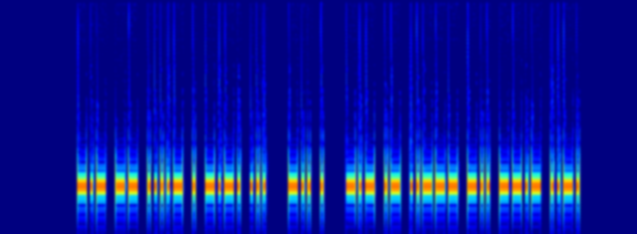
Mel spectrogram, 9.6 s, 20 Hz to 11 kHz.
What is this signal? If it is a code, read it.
Morse code, heard as a keyed tone, about 25 wpm, 700 Hz. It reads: KM4ECS DE KA2DQF
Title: USA Callsign DE Callsign - 6 Characters - 25wpm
